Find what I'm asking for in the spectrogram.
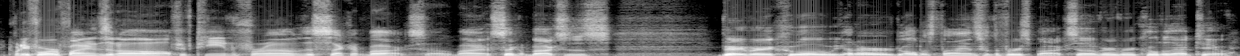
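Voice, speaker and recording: Noticeable background noise runs under the voice. The speech is fairly slow, with lively intonation. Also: man, medium pitch for a man. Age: 60s. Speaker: coin collecting YouTuber. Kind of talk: casual hobby commentary, solo video. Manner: animated.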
